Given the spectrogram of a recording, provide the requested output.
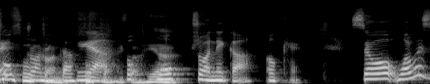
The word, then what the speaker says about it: Folktronica: Folktronic, right? So that's how you pronounce it, right? Folktronica.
